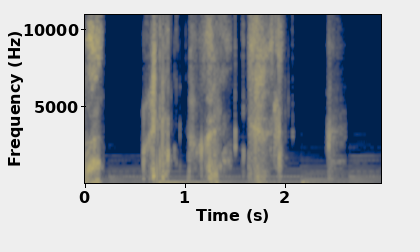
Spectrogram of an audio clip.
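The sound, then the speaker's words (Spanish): Wet, heavy crunching of a beast nearly a person's size chewing and tearing at something bleeding on the floor of a dark room, in several irregular bursts, with low squelching between bites and no voices. “Ves al fondo de esta habitación oscura cómo se escuchan los crujidos.”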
